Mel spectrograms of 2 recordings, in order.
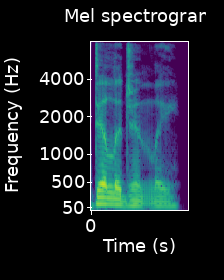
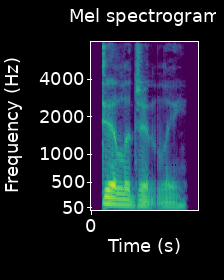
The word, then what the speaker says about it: diligently: Next, we have diligently. This adverb has four syllables and the stress is on that first syllable, diligently.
